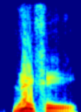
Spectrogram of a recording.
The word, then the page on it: willful: American English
